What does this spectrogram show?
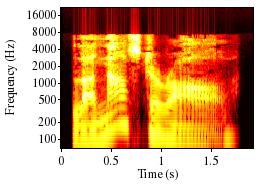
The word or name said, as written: lanosterol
